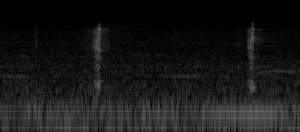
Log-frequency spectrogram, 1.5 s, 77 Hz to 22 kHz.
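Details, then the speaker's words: Bench test of homemade TL494-based MSD ignition on 12 V battery, negative trigger, duty cycle set high: crisp snaps about 0.75 s apart as the spark plug fires multiple times; ignition working. "you can hear something firing, which is this spark plug. I don't know whether you can see the video, but it's actually firing multiple times."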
